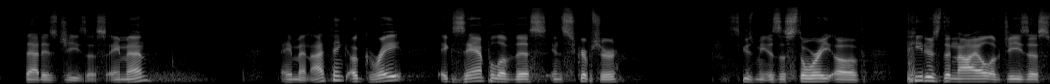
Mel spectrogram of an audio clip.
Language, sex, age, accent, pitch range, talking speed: English, male, 20-39, American, 125-170 Hz, 135 wpm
